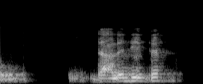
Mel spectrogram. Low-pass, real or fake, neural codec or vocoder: 5.4 kHz; fake; codec, 16 kHz, 16 kbps, FunCodec, trained on LibriTTS, 50 frames a second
